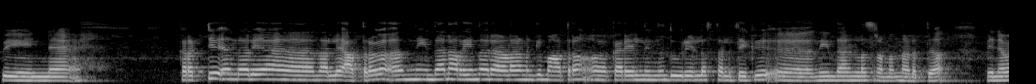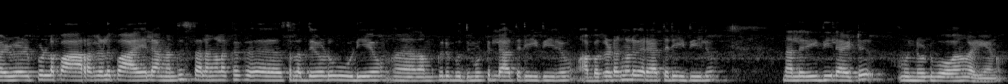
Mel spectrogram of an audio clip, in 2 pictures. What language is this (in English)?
Malayalam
